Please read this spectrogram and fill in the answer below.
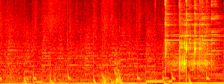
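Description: Quiet background music, then near the end a quick run of metallic clinks with a ringing tail: a thrown object striking and rattling in an enamel metal mug.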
